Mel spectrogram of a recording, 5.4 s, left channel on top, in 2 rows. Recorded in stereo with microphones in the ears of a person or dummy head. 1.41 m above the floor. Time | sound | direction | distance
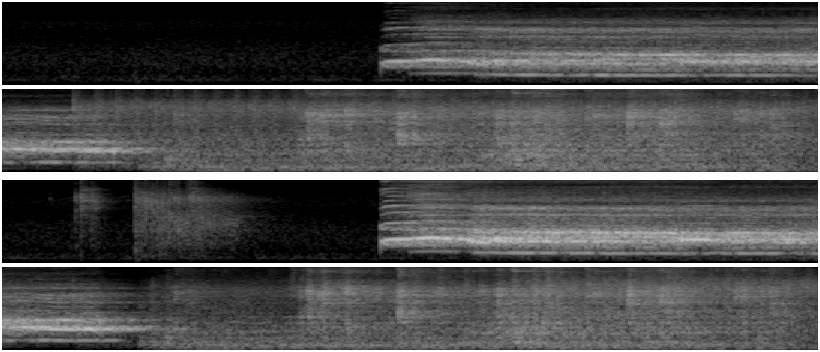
1.3 | a scream | 70° right (ahead or behind) | 0.6 m
3.2 | typing on a keyboard | 5° left (ahead or behind) | 2 m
